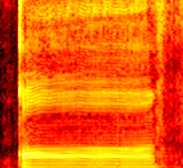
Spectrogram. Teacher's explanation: قاف منہ گول کر کے پڑھیں گے، ہلکا سا، زیادہ گول نہیں کرنا، قوف نہیں کرنا ہے، قاف.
